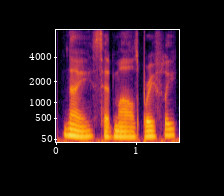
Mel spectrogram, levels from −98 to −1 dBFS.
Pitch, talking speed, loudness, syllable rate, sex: 105 Hz, 155 wpm, -18 LUFS, 4.5 syllables/s, male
